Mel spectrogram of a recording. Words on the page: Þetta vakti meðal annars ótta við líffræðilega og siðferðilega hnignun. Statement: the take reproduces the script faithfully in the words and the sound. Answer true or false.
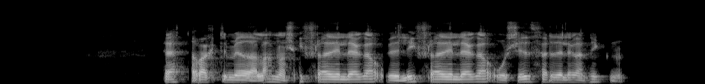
false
